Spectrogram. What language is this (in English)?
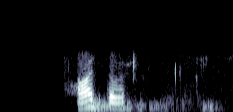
Santali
